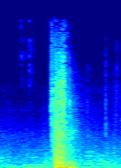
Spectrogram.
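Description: A single sharp, loud gunshot cracks out in PUBG, a short punchy report with a low thump and a brief tail against a quiet background.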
